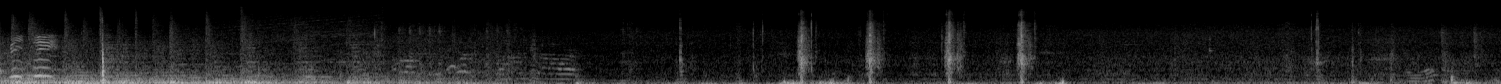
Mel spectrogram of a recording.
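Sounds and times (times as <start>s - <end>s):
airsoft gun pops: 8.0s - 10.4s.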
